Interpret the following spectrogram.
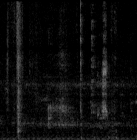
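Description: A glass blender jug being lifted off its motor base: one sharp click about a quarter second in, then a few faint handling ticks.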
